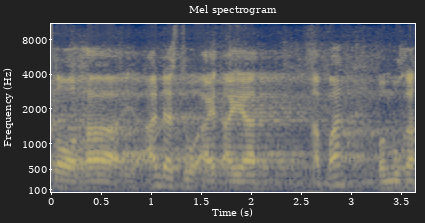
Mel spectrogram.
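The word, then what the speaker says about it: طه: Padahal dibacanya nun, sod dibacanya sod, qaf dibacanya qaf, toha dibacanya toha ya.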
